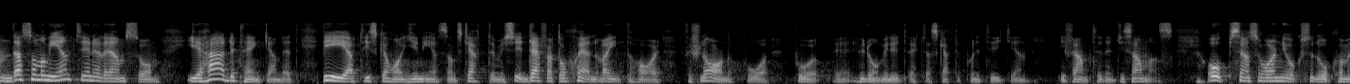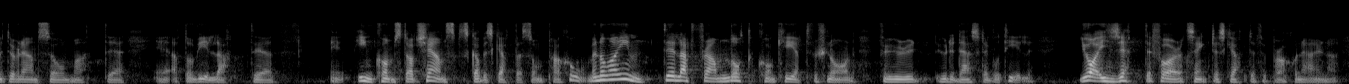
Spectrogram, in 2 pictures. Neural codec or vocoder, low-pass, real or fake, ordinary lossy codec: codec, 24 kHz, 0.9 kbps, WavTokenizer, small release; 7.2 kHz; fake; none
